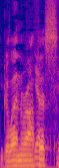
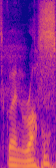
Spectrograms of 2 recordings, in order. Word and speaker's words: Glenrothes: We did a pronunciation. Glenrothes. – Yep, it's Glenrothes.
